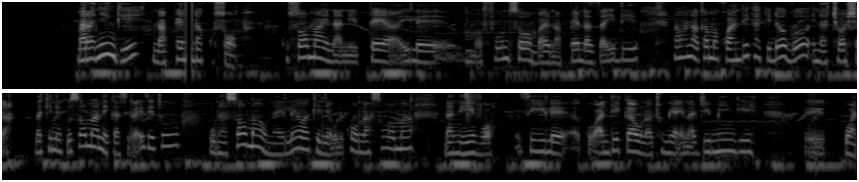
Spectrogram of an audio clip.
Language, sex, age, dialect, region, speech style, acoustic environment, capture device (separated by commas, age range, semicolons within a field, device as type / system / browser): Swahili, female, 25-34, Kenya - Nairobi Sheng-influenced, Kenya, relaxed, nature, mobile / Linux / Chrome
